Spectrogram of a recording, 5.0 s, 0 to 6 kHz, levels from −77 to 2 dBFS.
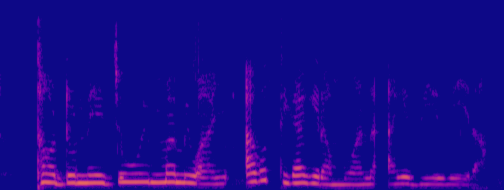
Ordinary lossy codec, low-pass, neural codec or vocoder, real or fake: none; 5.4 kHz; none; real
